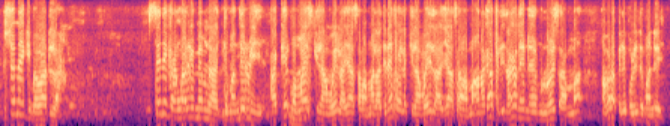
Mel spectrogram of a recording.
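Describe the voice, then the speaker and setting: A man's voice: high voice, rapid-fire, a crowd in the background, rough recording. A man with an Ivorian French accent whose first language is Baoulé, leaving a voice message that explains a controversy and firing off indignant rhetorical questions. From Côte d'Ivoire. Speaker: caller.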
